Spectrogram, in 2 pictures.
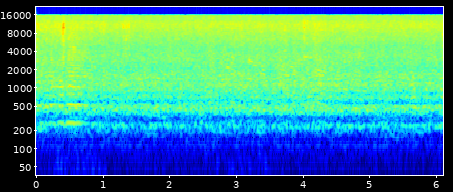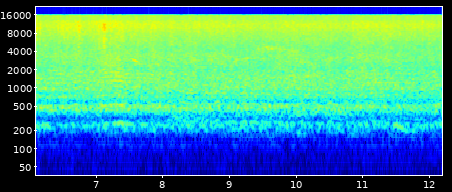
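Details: Continuous bee buzzing forms an even, layered hum. Individual insects drift nearer and farther, so the pitch wavers slightly against the constant background drone.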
